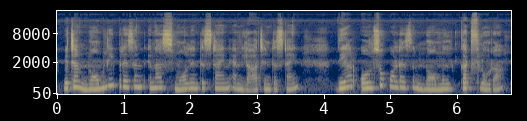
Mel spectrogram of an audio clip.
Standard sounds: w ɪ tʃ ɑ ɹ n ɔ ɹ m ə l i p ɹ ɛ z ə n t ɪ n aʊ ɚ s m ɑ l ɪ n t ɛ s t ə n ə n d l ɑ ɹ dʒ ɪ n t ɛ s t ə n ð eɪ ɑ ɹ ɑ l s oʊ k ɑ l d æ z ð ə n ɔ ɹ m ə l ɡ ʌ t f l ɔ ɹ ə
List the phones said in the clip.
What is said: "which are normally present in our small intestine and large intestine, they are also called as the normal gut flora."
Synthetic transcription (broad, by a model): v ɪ tʃ ɑ ɹ n ɔ ɹ m ə l i p ɹ ɛ z ə n t ɪ n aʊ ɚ s m ɑ l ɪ n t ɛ s t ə n ə n d l ɑ ɹ dʒ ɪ n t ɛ s t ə n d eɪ ɑ ɹ ɑ l s oʊ k ɑ l d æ z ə n ɔ ɹ m ə l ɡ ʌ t f l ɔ ɹ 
